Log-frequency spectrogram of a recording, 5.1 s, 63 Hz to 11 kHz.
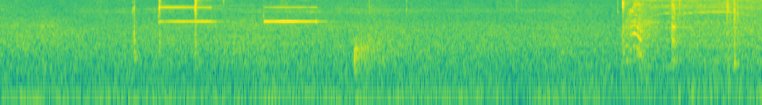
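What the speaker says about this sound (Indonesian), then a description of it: "mesin ini belum punya ACG starter, jadi starternya masih kedengeran sebenarnya ya" A 2021 Honda Forza 250 scooter without an ACG starter cranks with an audible starter motor whine as the engine catches, a faint brief burst amid a steady low idle-like rumble, followed by a whirring rise near the end.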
